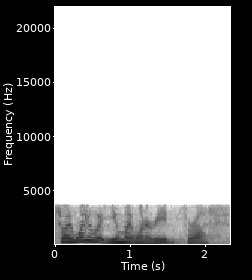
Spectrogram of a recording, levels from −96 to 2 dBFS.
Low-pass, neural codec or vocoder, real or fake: 3.6 kHz; none; real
